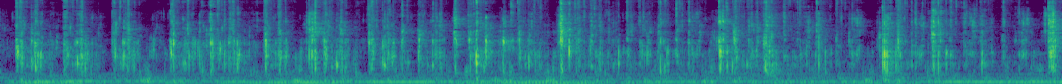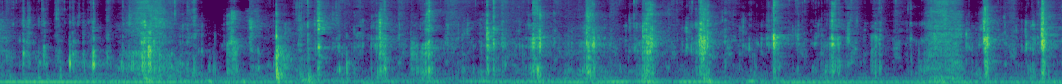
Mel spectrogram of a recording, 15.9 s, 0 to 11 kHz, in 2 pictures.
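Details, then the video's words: Oli, an American Pit Bull Terrier, eating a raw fish and steak meal, recorded on August 4, 2023. Wet, irregular clicks and crunches come steadily through the whole stretch over a low steady hum. "Oli The Pit Bull eats🥩🐟🌱RAW FISH&STEAK [ASMR] MUKBANG 犬が生の肉を食べる [咀嚼音]"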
